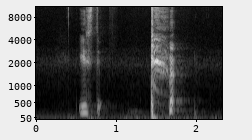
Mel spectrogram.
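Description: A man's brief vocal sound, then a single cough about a second and a half in.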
